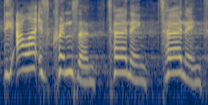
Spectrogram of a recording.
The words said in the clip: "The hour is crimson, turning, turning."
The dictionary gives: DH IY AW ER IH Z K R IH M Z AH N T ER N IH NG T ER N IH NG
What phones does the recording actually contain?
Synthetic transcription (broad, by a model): DH IY AW ER IH Z K R IH M Z AH N T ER N IH NG T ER N IH NG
